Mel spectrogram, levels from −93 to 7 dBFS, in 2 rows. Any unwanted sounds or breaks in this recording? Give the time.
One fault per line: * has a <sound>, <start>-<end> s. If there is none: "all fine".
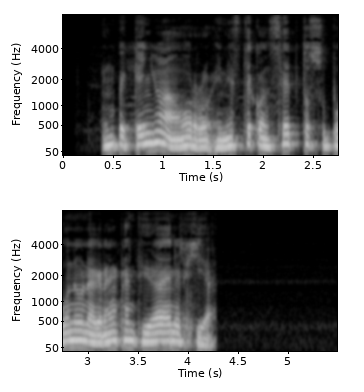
all fine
